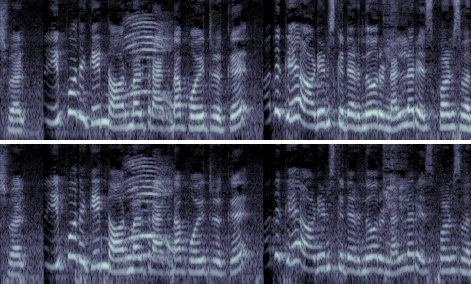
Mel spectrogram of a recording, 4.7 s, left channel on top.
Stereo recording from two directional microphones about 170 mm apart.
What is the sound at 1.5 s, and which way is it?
A woman's voice, 20° left (ahead or behind).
